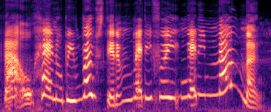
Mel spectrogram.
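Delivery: high, loud cackling granny voice; shouting Grandma. A narrator's reading. Grandma shouting down about the roasted hen. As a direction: shout it gleefully like a nasty old granny. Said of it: "Grandma shouted".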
